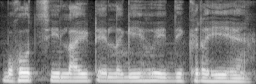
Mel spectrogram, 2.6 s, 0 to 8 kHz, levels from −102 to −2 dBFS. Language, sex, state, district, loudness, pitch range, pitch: Hindi, male, Uttar Pradesh, Saharanpur, -15 LUFS, 125-130 Hz, 130 Hz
